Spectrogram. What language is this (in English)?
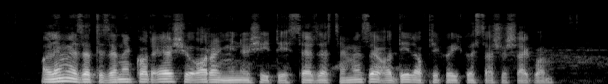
Hungarian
